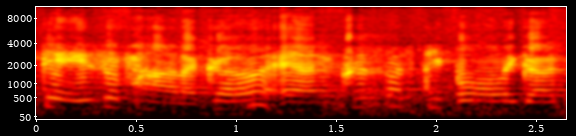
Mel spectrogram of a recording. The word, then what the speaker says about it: Hanukkah: I mean, they pronounce it Chanukah. Chanukah. Yeah. Chanukah. It's Hanukkah, and the good thing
